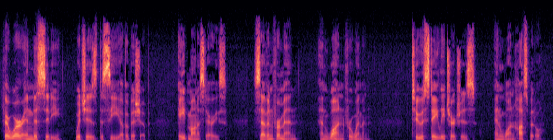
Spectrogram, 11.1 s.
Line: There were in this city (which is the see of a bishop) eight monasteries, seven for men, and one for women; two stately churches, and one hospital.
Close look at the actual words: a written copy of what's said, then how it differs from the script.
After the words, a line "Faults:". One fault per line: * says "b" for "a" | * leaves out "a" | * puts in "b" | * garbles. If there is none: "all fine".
There were in this city (which is the see of a bishop) eight monasteries, seven for men, and one for women; two stately churches, and one hospital.
Faults:
all fine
